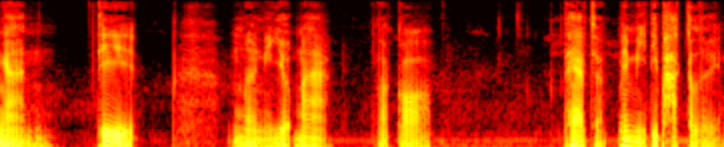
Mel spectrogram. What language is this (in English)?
Thai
